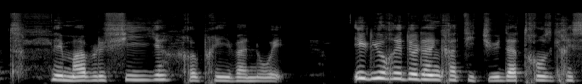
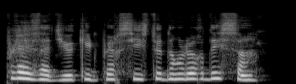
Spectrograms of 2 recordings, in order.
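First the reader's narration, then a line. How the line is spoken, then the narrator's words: Crying out. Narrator (French): s'écria Ivanhoé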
